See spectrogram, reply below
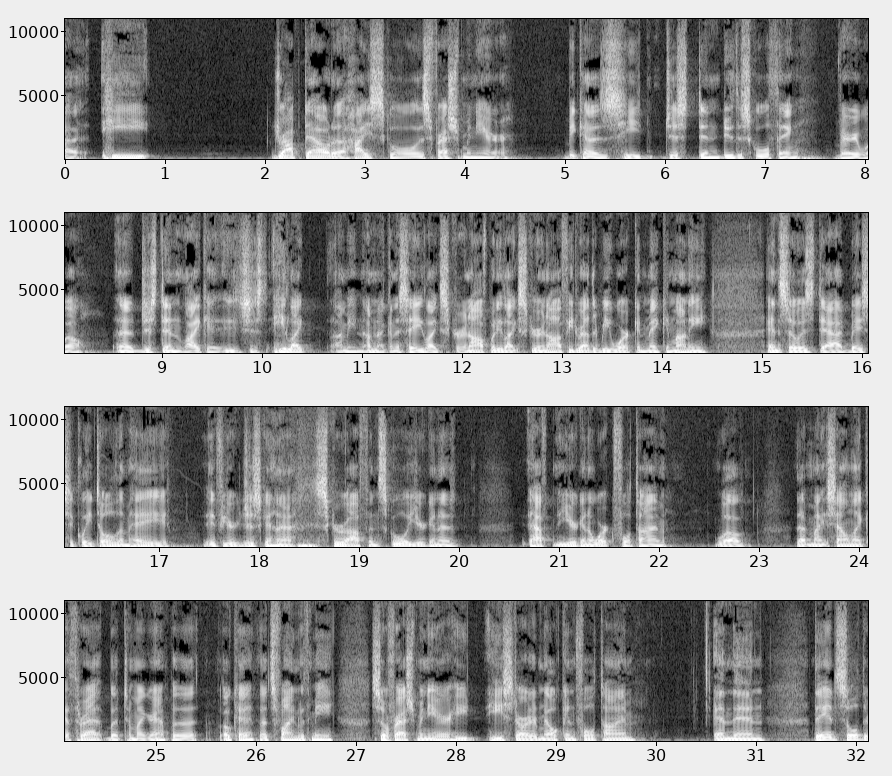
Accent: Los Angeles, California, United States; Imagine growing up in South LA in the 60s, 50s and 60s, where you've got Hollywood just up the street and everybody wasn't so woke then.

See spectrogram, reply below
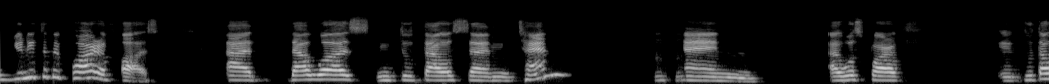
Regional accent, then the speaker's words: Puerto Rico; English is a second language; moved away as an adult; also born or lived in Miami; now in Memphis, United States; I am from Puerto Rico, and my husband, we moved Puerto Rico to Miami, and Miami here.

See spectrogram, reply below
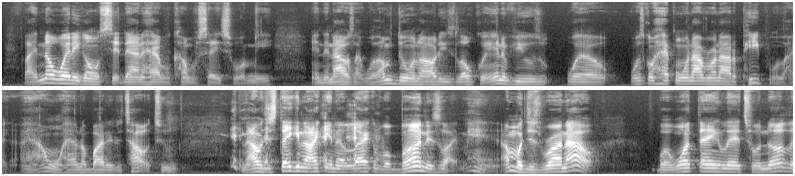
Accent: Jonesville, United States; I'm from Jonesville, little Jonesville.

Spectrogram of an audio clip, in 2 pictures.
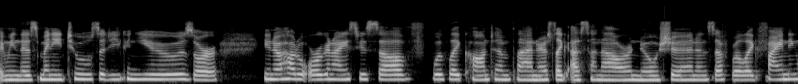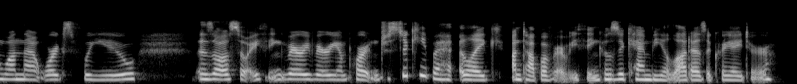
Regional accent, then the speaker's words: Germany; moved away as an adult; now in Utah, United States; I'm originally from Germany

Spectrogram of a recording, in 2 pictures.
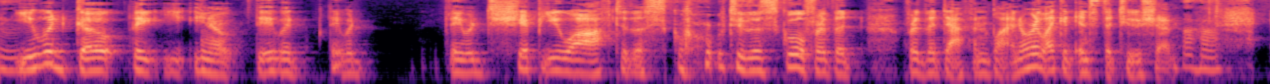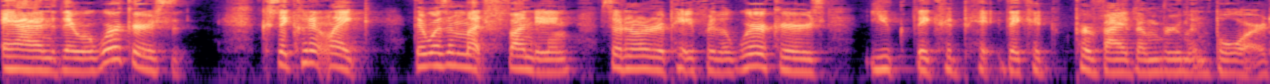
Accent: Phoenix, Arizona, United States; also born or lived in Tucson, Arizona; I was born and raised in the Phoenix area

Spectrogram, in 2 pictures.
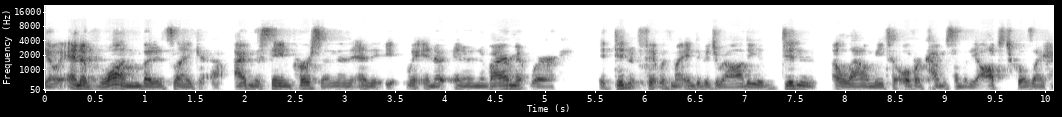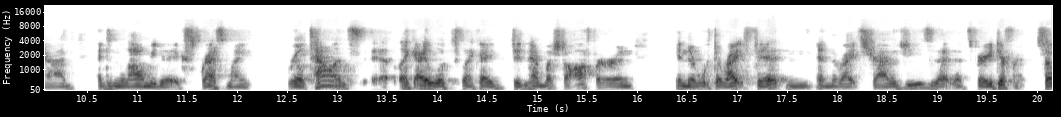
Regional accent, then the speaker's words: just outside of Salt Lake City, rural Utah, United States; moved away as an adult; now in Massachusetts, United States; I grew up in just outside of Salt Lake City

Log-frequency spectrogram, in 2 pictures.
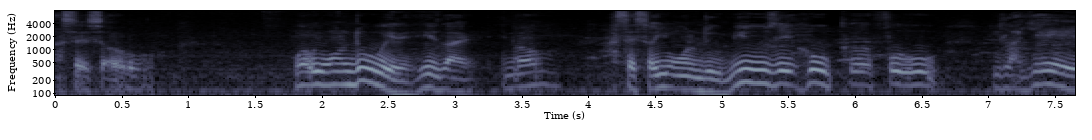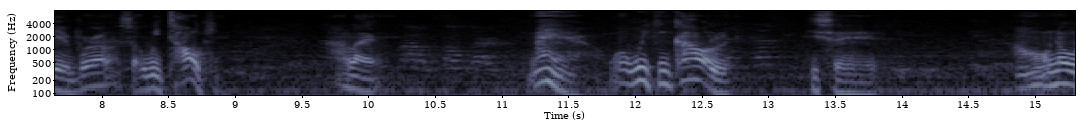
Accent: United States; I'm originally from Happy Hill

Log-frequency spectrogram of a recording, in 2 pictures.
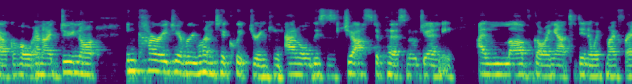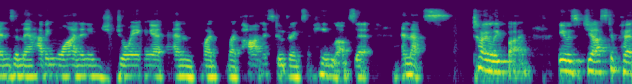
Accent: Australia; it's just the normal thing to do in Australia. Like, we just drink every weekend. We just love to get drunk and it's our culture

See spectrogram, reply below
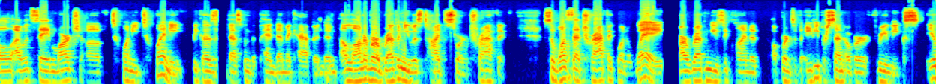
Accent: New Jersey, United States; also born or lived in Philippines; I was born in the Philippines and raised in the exotic land of New Jersey

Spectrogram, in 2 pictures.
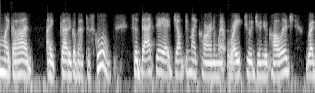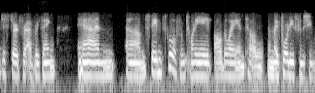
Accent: Los Angeles, California, United States; I grew up in Los Angeles

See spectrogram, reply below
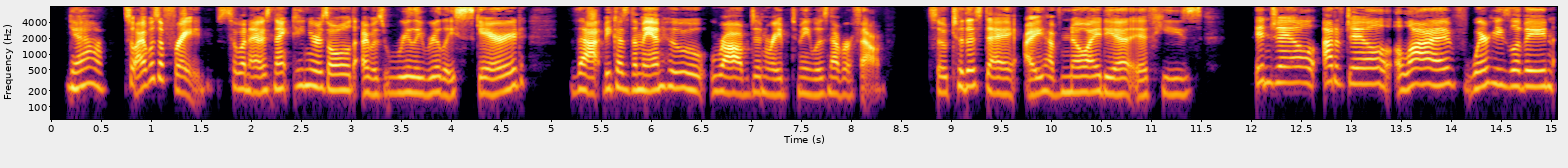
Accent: Evergreen, Colorado, United States; I grew up in Evergreen

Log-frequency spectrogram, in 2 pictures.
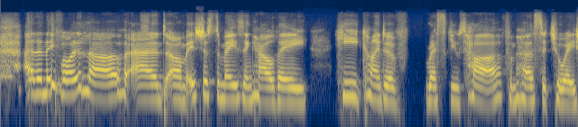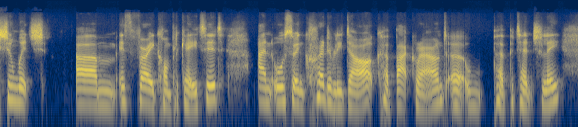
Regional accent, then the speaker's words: England, United Kingdom; accent: British; also born or lived in East Coast, United States; now in United States; I was originally born in England

